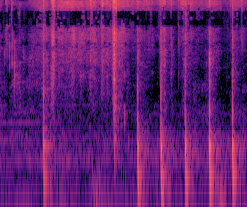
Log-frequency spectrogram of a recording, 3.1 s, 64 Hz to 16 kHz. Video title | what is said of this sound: May 11, 2020 | that's the hollow sound that's the sound you want to hear that's telling you the breads done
